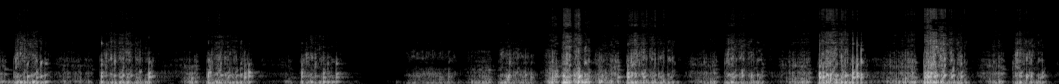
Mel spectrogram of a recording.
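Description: A lion roars in a series of deep, rough bursts, each lasting about a second.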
